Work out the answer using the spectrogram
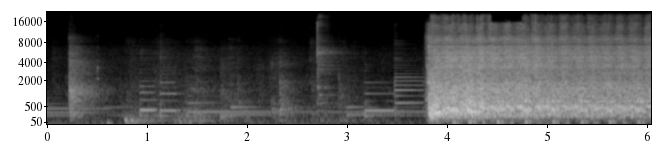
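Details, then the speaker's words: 1973 Volkswagen Super Beetle 1303, air-cooled, sat outside 15 years; starter spins hard and steadily but engine never catches because plug leads were fitted in the wrong firing order. "It didn't start, but I know why. And it didn't start because I put those wires in the incorrect order."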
